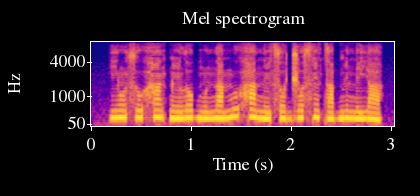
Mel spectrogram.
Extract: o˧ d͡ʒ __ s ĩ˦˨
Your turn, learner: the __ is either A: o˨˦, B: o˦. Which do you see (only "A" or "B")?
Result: B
